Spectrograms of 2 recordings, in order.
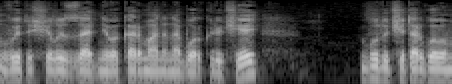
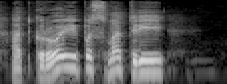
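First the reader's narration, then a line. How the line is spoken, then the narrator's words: Yelling. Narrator (Russian): заорала на него Шила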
